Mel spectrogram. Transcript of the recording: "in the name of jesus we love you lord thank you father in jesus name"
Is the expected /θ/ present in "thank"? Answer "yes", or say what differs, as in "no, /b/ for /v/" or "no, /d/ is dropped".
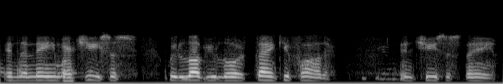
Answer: yes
